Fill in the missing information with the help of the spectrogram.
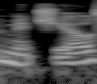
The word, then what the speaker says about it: Miccio: So today we have yet another guest and we have Brooke Miccio.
